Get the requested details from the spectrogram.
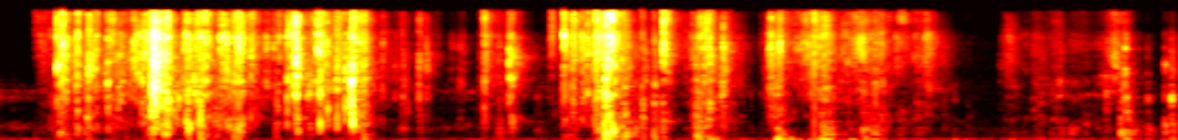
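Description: A foil wrapper crinkles and tears as it is opened.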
